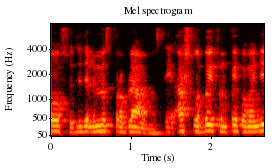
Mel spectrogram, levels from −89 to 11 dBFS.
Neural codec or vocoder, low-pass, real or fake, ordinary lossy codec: none; 7.2 kHz; real; MP3, 48 kbps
